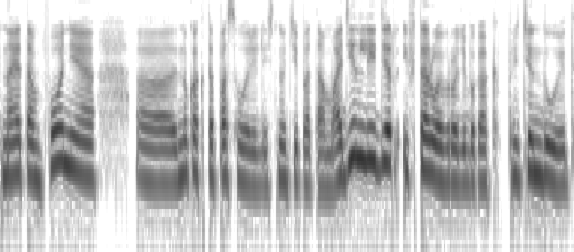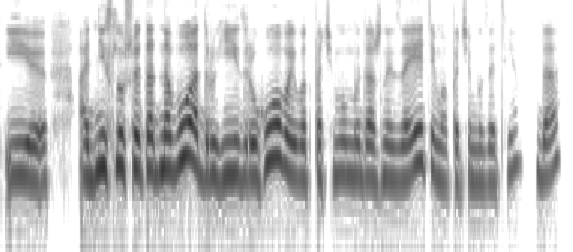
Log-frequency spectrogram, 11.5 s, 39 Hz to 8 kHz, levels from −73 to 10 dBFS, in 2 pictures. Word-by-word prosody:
на 195 Hz, 0 st, 0 dB
этом 200 Hz, -3 st, -1 dB
фоне, 225 Hz, -3 st, +2 dB, 0.4 s
э, 170 Hz, -2 st, -3 dB
ну 205 Hz, +1 st, -1 dB
как-то 200 Hz, -2 st, -3 dB
поссорились? 170 Hz, -4 st, -5 dB
Ну, 185 Hz, -, -3 dB
типа, 170 Hz, -2 st, -6 dB
там 155 Hz, 0 st, -6 dB
1 275 Hz, +11 st, +4 dB
лидер, 265 Hz, -2 st, +5 dB
и -, -, -7 dB
2 205 Hz, -2 st, +2 dB
вроде 175 Hz, -1 st, -2 dB
бы 175 Hz, 0 st, -4 dB
как 175 Hz, -2 st, -7 dB
претендует, 195 Hz, -4 st, 0 dB
и 195 Hz, -3 st, -1 dB, 0.3 s
одни 195 Hz, +5 st, +3 dB
слушают 235 Hz, -2 st, +2 dB
одного, 225 Hz, +6 st, +5 dB
а 270 Hz, -, +6 dB
другие- 200 Hz, 0 st, -1 dB
другого, 230 Hz, +7 st, +3 dB
и -, -, +2 dB
вот: 185 Hz, -1 st, -4 dB
"Почему 200 Hz, +2 st, -5 dB
мы 195 Hz, -1 st, -4 dB
должны 190 Hz, 0 st, -3 dB
за 185 Hz, +1 st, -3 dB
этим, 230 Hz, -2 st, 0 dB
а 170 Hz, -, -9 dB
почему 175 Hz, 0 st, -7 dB
за 175 Hz, 0 st, -7 dB
тем?" 225 Hz, +7 st, -12 dB
Да? 205 Hz, +5 st, -5 dB
195 Hz, 195 wpm, -22 LUFS, 180-220 Hz, 0.4 s, а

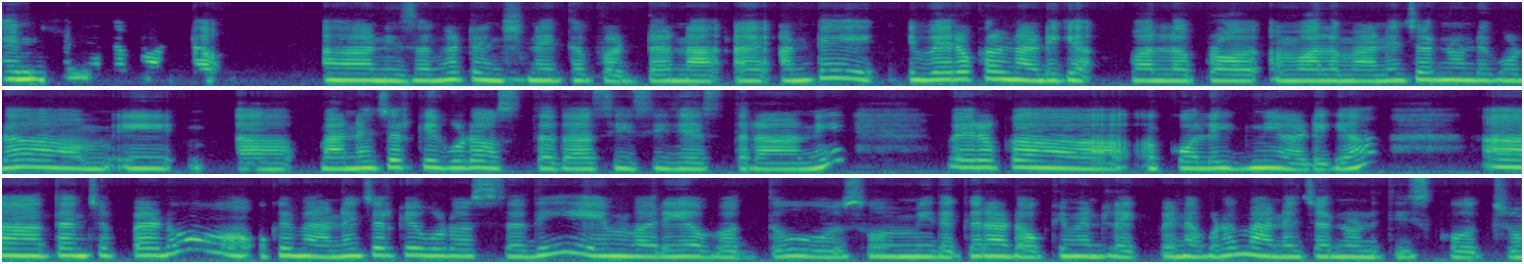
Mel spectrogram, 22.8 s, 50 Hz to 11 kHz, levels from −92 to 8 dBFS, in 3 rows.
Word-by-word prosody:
Tension 255 Hz, +5 st, +3 dB
అయితే 285 Hz, 0 st, -12 dB
పడ్డా. 230 Hz, -3 st, -2 dB, 0.6 s
ఆ! -, -, +5 dB, 0.3 s
నిజంగా 210 Hz, +3 st, +1 dB
టెన్షన్ 220 Hz, 0 st, +1 dB
అయితే 210 Hz, 0 st, -3 dB
పడ్డా. 195 Hz, +1 st, -5 dB
న -, -, +3 dB, 0.3 s
అ -, -, +2 dB, 0.2 s
అంటే 220 Hz, +8 st, +1 dB, 0.5 s
వేరొకళ్ళని 245 Hz, 0 st, +3 dB
అడిగా. 210 Hz, 0 st, +1 dB, 0.3 s
వాళ్ళ 210 Hz, -1 st, +1 dB, 0.2 s
ప్రా 205 Hz, -1 st, +1 dB, 0.4 s
వాళ్ళ 205 Hz, 0 st, +2 dB
మేనేజర్ 210 Hz, +4 st, +1 dB
నుండి 215 Hz, -1 st, +2 dB
గూడా 225 Hz, +4 st, +1 dB, 0.6 s
ఈ -, -, +4 dB, 0.5 s
ఆహ్, 190 Hz, -1 st, -3 dB, 0.2 s
మేనేజర్‌కి 225 Hz, +4 st, +2 dB
గూడా 235 Hz, +1 st, +2 dB
ఒస్తదా? 205 Hz, -1 st, -3 dB
సీసీ 210 Hz, -1 st, -3 dB
జేస్తరా? 195 Hz, -1 st, -3 dB
అని 220 Hz, +8 st, +1 dB, 0.6 s
వేరొక 245 Hz, -1 st, +1 dB, 0.8 s
కొలీగ్‌ని 220 Hz, +1 st, +3 dB
అడిగా. 185 Hz, +5 st, -1 dB, 0.7 s
ఆహ్, 240 Hz, -2 st, +5 dB
తను 235 Hz, -1 st, +5 dB
చెప్పాడు 240 Hz, +3 st, 0 dB, 0.4 s
ఓకే 225 Hz, +3 st, 0 dB
మేనేజర్‌కి 230 Hz, +4 st, 0 dB
గూడా 230 Hz, -1 st, -1 dB
ఒస్తది. 210 Hz, +4 st, -2 dB, 0.2 s
ఏం 225 Hz, 0 st, +4 dB
వరీ 205 Hz, 0 st, 0 dB
అవ్వద్దు. 195 Hz, +1 st, -7 dB, 0.3 s
సో -, -, -12 dB, 0.2 s
మీ 205 Hz, -, +2 dB
దగ్గర 220 Hz, +2 st, -1 dB, 0.2 s
డాక్యుమెంట్ 215 Hz, +1 st, 0 dB
లేకపోయినా 200 Hz, +2 st, -2 dB
కూడా 235 Hz, +5 st, 0 dB
మేనేజర్ 205 Hz, -1 st, 0 dB
నుండి 195 Hz, -1 st, -1 dB
తీసుకోవచ్చు. 190 Hz, -2 st, -6 dB
215 Hz, 130 wpm, -19 LUFS, 200-235 Hz, 0.8 s, ఆ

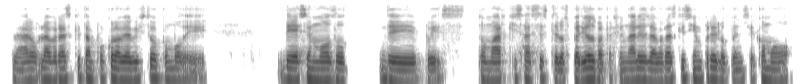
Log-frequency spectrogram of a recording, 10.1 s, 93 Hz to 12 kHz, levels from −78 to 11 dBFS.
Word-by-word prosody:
Claro. 115 Hz, 0 st, -1 dB
La 120 Hz, -1 st, +3 dB
verdad 115 Hz, +1 st, +1 dB
es 125 Hz, +4 st, -4 dB
que 130 Hz, -, -5 dB
tampoco 125 Hz, 0 st, -1 dB
lo 120 Hz, -, +5 dB
había 115 Hz, 0 st, +5 dB
visto 115 Hz, +3 st, 0 dB
como 115 Hz, -2 st, -2 dB
de -, -, -4 dB, 0.9 s
de 120 Hz, -1 st, +3 dB
ese 120 Hz, +2 st, 0 dB
modo 115 Hz, -1 st, +1 dB, 0.4 s
de, 110 Hz, -3 st, +2 dB
pues, 105 Hz, -, -5 dB
tomar 110 Hz, -1 st, +1 dB
quizás, 120 Hz, -1 st, -4 dB
este, 115 Hz, -2 st, -2 dB
los 110 Hz, 0 st, 0 dB
periodos 115 Hz, +2 st, +4 dB
vacacionales, 110 Hz, +2 st, 0 dB
la 110 Hz, -1 st, +2 dB
verdad 115 Hz, +1 st, +2 dB
es 115 Hz, -, -6 dB
que 125 Hz, -, -3 dB
siempre 120 Hz, 0 st, 0 dB
lo 110 Hz, -1 st, -2 dB
pensé 110 Hz, +5 st, -5 dB
como 120 Hz, -1 st, -2 dB
115 Hz, 180 wpm, -23 LUFS, 110-120 Hz, 0.9 s, lo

